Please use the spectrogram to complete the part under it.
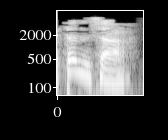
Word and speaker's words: تنسى: لا تنسى. لا تنسى. Don't forget. لا تنسى. تنسى means to forget. تاء نون سين أن ياء مقصورة which is pronounced as an ألف.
